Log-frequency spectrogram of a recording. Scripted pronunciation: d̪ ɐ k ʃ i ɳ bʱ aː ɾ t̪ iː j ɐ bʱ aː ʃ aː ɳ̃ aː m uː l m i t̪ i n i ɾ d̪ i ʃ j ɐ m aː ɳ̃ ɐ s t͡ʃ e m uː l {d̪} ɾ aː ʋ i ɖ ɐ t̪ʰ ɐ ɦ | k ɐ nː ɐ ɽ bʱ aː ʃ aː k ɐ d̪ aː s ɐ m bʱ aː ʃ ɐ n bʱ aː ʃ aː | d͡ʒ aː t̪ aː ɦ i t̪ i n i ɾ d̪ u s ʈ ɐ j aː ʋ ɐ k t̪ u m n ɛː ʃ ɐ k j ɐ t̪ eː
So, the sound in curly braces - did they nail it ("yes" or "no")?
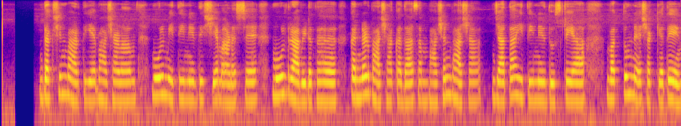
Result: yes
